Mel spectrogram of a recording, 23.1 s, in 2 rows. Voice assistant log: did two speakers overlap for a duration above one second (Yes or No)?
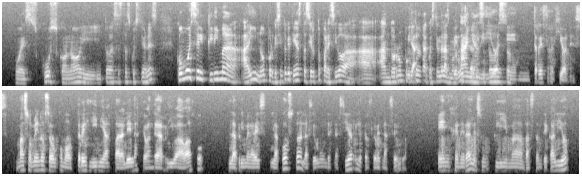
Yes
